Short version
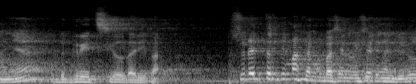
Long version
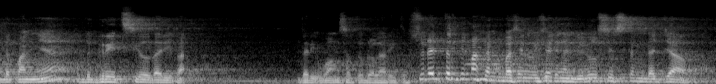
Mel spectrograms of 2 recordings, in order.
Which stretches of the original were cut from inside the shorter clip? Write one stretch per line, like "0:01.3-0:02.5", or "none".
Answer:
0:02.5-0:04.0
